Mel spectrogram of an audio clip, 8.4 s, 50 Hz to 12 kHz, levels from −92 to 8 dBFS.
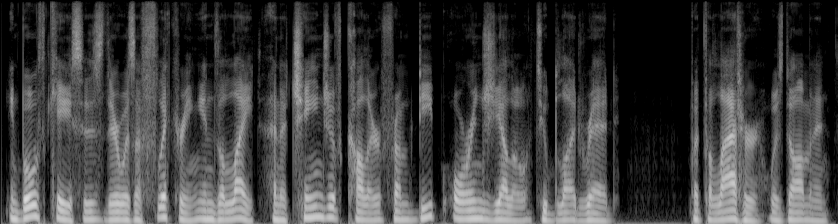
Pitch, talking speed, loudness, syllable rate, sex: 120 Hz, 195 wpm, -19 LUFS, 5.3 syllables/s, male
